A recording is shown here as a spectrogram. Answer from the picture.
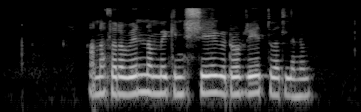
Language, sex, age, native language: Icelandic, male, 11, Icelandic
